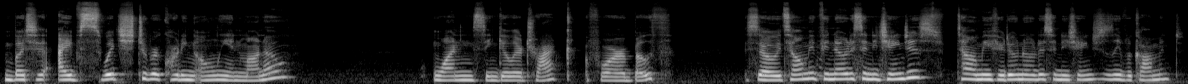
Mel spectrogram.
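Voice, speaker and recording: A podfic narrator with a warm, mid-range voice reads a story and chats casually about it, keeping the storytelling informal.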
